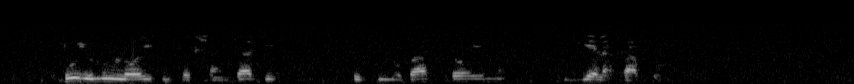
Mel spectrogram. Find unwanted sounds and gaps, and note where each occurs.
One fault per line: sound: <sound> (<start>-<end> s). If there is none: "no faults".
no faults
